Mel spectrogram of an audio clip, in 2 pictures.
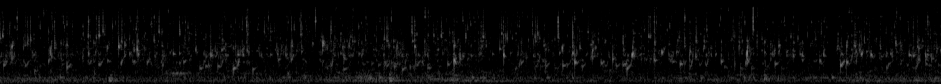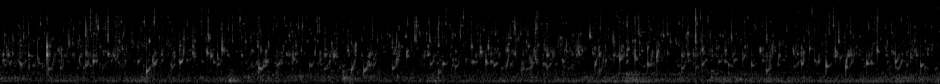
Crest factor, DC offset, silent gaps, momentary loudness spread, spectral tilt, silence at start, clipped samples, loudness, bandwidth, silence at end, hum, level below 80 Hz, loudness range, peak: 34 dB; under 0.1%; none; 6 LU; -1.5 dB/octave; 0 s; under 0.1%; -47 LUFS; 15.5 kHz; 0 s; none; -76 dBFS; 2 LU; -16 dBFS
